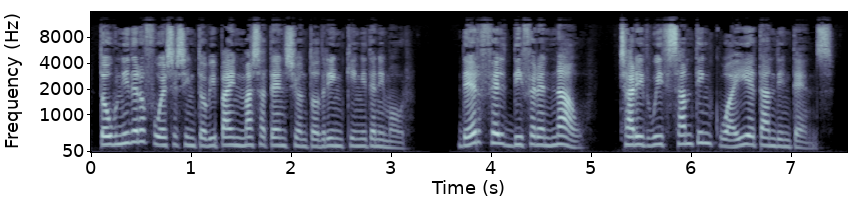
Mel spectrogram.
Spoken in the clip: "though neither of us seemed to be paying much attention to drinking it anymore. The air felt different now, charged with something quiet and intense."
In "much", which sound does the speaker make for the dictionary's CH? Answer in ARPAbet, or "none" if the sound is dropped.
S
